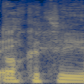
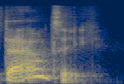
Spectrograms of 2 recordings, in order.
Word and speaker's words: Doughty: People were saying it's just Doughty. Doubt. Like, yeah.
